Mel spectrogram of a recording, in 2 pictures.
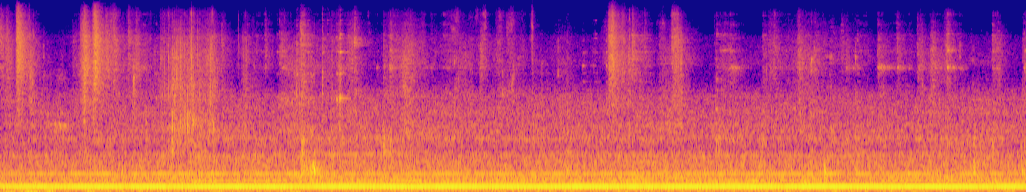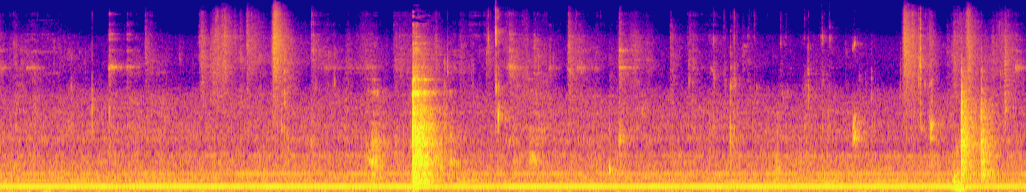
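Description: A person chewing a bite of toast: faint, irregular crisp crunches and mouth clicks over a steady low hum, with one louder short sound about fourteen seconds in.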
